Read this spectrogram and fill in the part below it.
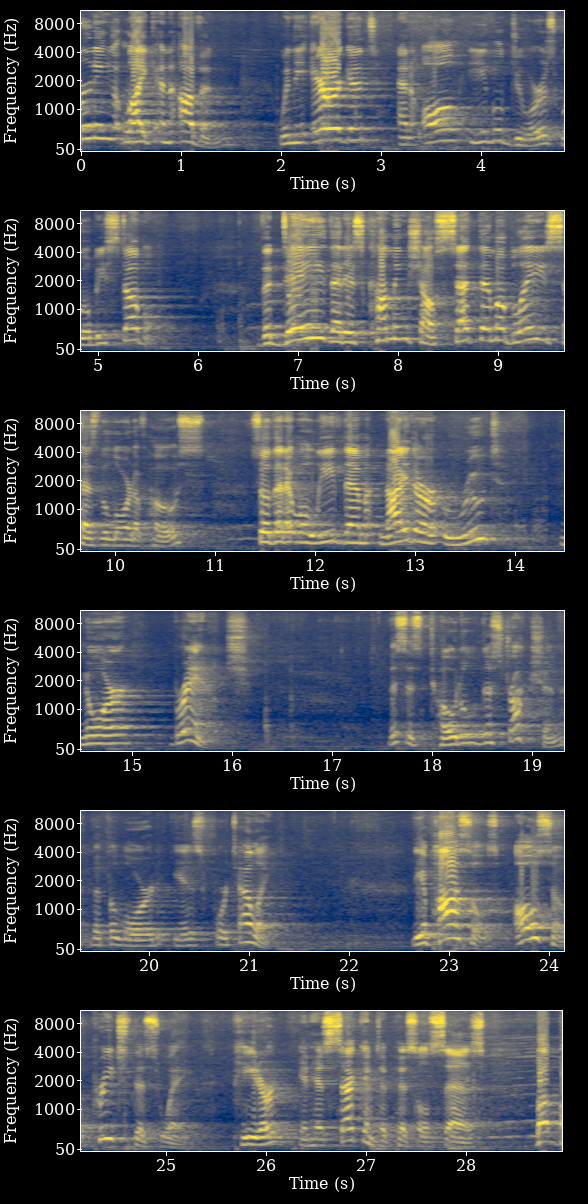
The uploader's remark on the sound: This is the sermon preached at Trinity Lutheran Church in Vallonia, Indiana, on Sunday, May 28th, 2023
